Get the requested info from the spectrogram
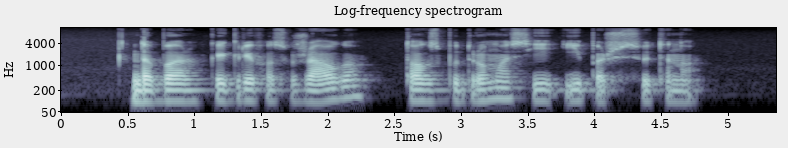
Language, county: Lithuanian, Kaunas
